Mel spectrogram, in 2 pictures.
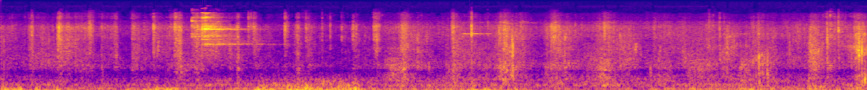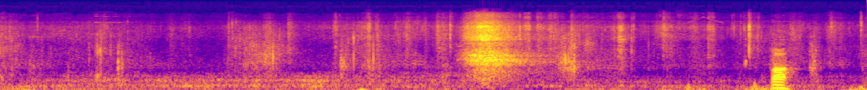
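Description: A young filly walks slowly on a training ground, her hooves clip-clopping in an uneven, unhurried rhythm, fairly close, with a person talking over the steps and a brief higher sound near the end.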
